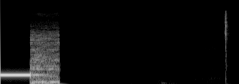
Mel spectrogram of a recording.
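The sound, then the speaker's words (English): A loud, steady censor bleep tone covering profane language lasts a fraction of a second, then is cut off by a brief harsh burst of noise, followed by near silence and a faint click. “you you hear we we have several beeps there because we we have to because of the language uh, that was used”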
